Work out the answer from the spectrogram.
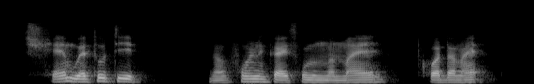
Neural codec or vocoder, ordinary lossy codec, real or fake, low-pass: codec, 16 kHz, 0.3 kbps, FocalCodec; Opus, 24 kbps; fake; 7.2 kHz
